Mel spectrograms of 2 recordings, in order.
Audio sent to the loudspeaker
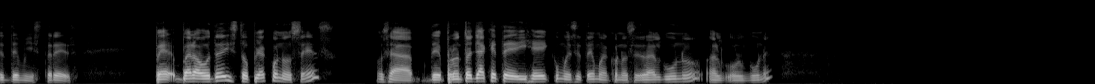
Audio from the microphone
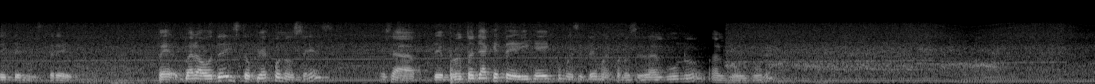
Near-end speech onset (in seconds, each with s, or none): none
